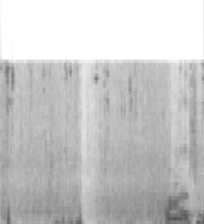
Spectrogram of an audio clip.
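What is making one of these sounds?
A middle-aged woman speaks into a microphone through a loudspeaker outdoors.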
